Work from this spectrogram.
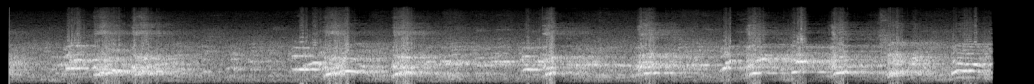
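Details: Dogs barking on 21 October 2019: bursts of sharp, harmonic barks and higher yips repeat every second or so for about ten seconds, overlapping one another, with human voices mixed in.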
